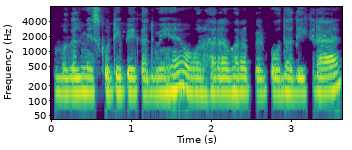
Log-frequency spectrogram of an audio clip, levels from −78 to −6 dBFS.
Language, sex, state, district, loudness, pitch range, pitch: Hindi, male, Bihar, Purnia, -17 LUFS, 145-150 Hz, 145 Hz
